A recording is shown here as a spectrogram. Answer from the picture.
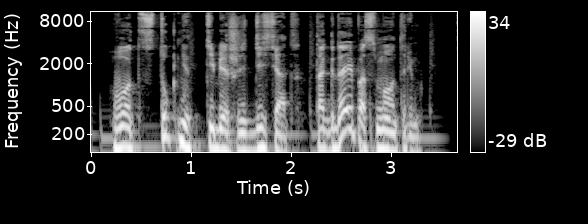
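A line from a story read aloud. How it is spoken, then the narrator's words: Angry. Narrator (Russian): сердито отозвался тот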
